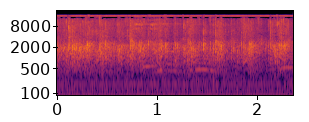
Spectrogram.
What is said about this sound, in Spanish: Dale el aplauso al Señor. Aleluya. Amén. Gloria a Dios. Amén, amén, amén, amén. Ponte en pie y sigue dando aplauso al Señor.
